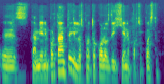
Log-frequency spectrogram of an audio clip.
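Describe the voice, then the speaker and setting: A man's voice: lowish voice, normal speed, slightly rough, no echo. A man speaking as a parent on a casual discussion panel, talking hesitantly with many fillers and tag questions as he works through numbered points. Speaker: parent guest.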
